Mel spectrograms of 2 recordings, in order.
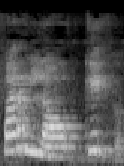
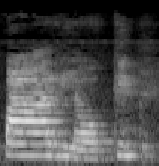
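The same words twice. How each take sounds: First: "परलौकिक" with short par; wrong short vowel. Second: "पारलौकिक" with long paar; slow "पारलौकिक", stretch paa; corrected long vowel. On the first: Teacher shows a small mistake, "परलौकिक" with short par. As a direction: say "परलौकिक" opening on quick par. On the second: Teacher corrects students, "पारलौकिक" with drawn-out paar. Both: Shown as a demonstration. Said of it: "छोटी छोटी सी गलतियां".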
